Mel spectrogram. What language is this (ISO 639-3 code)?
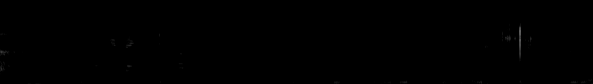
tam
